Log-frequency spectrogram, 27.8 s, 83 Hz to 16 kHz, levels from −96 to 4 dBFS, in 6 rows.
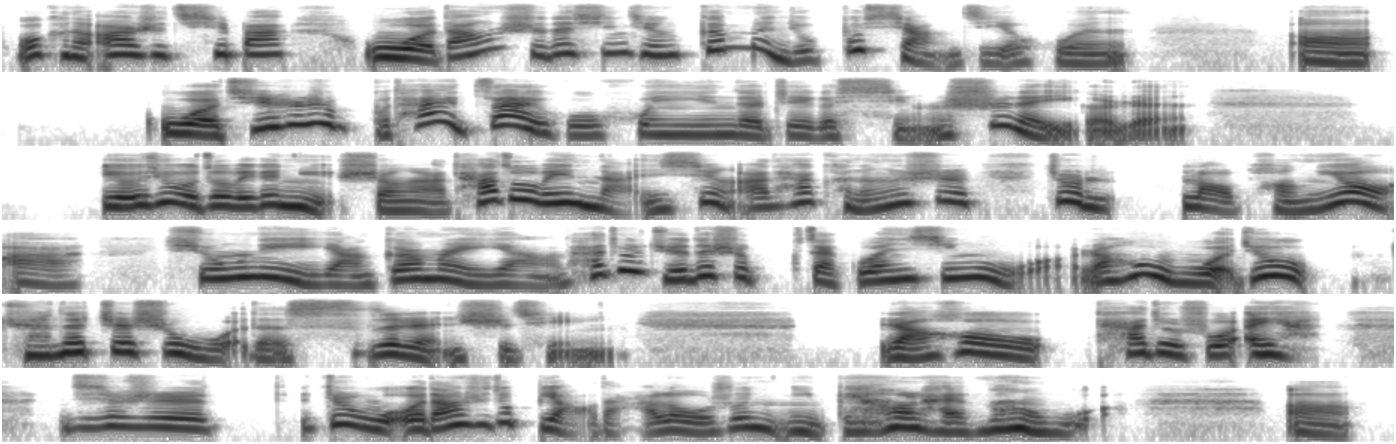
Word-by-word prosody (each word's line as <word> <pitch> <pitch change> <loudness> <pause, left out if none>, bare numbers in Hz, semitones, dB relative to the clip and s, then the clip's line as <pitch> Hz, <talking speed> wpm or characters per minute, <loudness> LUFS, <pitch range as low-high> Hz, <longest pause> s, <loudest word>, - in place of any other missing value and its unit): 我 290 - +1
可 295 -3 -2
能 250 - 0
27-28， 320 +1 0 0.3
我 250 -4 +6
当 275 +9 +1
时 320 -12 -7
的 335 - -1
心 350 +2 -7
情 310 -3 -2
根 430 +8 -2
本 275 - -1
就 205 - -8
不 435 - -1
想 435 - -5
结 160 -2 -11
婚。 175 -1 -8 0.6
嗯， 180 -4 0 0.5
我 215 -3 +5
其 195 - -4
实 - - +3
是 435 +1 +3
不 - - -9
太 450 - 0 0.2
在 385 -9 +5
乎 195 -3 -7
婚 205 +1 -7
姻 205 0 -5
的 185 -3 -2
这 190 0 -7
个 180 - -5
形 - - -10
式 395 - -3
的 - - +3
一 - - -5
个 - - -6
人。 - - -7 1.0
尤 235 +1 +5
其 310 - +3
我 275 - +4
作 250 +1 +3
为 225 - +4
一 - - -7
个 270 - +3
女 240 -3 +3
生 180 -1 -2
啊 165 -3 -4
他 345 - +3
作 400 0 +4
为 310 0 +6
男 215 -9 0
性 290 +11 -2
啊， 225 -1 -2
他 300 +8 -2
可 310 - -11
能 240 +10 0
是 325 -1 -3 0.2
就 345 -2 +2
是 215 - -2 0.2
老 215 -7 -1
朋 175 +3 -7
友 320 +1 +6
啊， 185 -5 -7 0.3
兄 275 +3 +2
弟 280 -7 +3
一 - - -8
样、 170 -2 -4
哥 255 +7 +1
们 260 -2 +2
儿 - - -1
一 180 - -6
样， 170 -3 -8
他 355 - -1
就 475 +3 +5
觉 250 - +1
得 330 - +4
是 300 -3 -1 0.2
在 215 - 0
关 230 +7 +1
心 280 +2 +1
我。 235 -9 -3
然 225 - +2
后 360 +7 +2
我 200 - +3
就 315 0 +3 0.2
觉 220 -1 -1
得 270 +4 +6
这 290 -1 +3
是 265 - -2
我 195 -9 0
的 - - -6
私 245 -2 -1
人 195 -6 -1
事 175 -1 -5
情。 245 +7 -11 0.8
然 190 -1 +3
后 225 -6 +2
他 260 - 0
就 260 -2 +2
说， 225 0 +1
哎 245 +1 +6
呀， 240 - +1 0.6
这 250 - -7
就 280 0 -2
是 255 -3 +1 0.4
就 320 - +1
是 260 - 0
我 210 - +1
我 225 - +4
当 250 +6 +5
时 315 - -3
就 365 - -3
表 225 - -2
达 170 +2 -9
了， 205 +1 0
我 175 - -3
说： 255 - -4
“你 195 -8 -3
不 185 - -14
要 250 +8 +3
来 185 -6 0
问 220 -4 +3
我 160 -2 -11 0.6
啊， - - -4
245 Hz, 265 characters per minute, -22 LUFS, 195-300 Hz, 1.0 s, 我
